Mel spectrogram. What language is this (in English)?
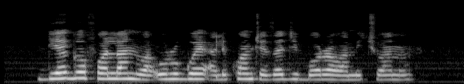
Swahili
